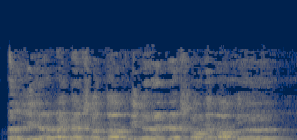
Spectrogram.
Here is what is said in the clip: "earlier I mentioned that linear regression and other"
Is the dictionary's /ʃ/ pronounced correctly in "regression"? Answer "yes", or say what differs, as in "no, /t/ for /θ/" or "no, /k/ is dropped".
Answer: no, /s/ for /ʃ/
